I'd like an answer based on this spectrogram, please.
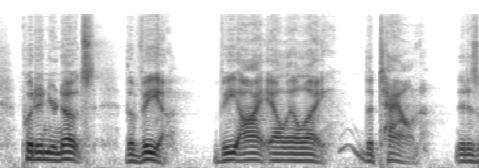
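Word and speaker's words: villa: the last part put in your notes the via v-i-l-l-a the town that is going to be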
